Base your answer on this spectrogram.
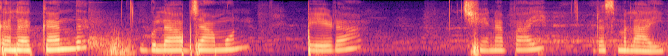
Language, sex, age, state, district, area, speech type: Urdu, female, 18-30, Bihar, Gaya, urban, spontaneous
